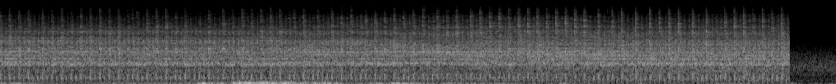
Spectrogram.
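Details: Harbor Freight small single-cylinder engine on an experimental cold-burning fuel, choke fully out: fires up and settles into a quick, steady putter with even beats and no misses; running fine.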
